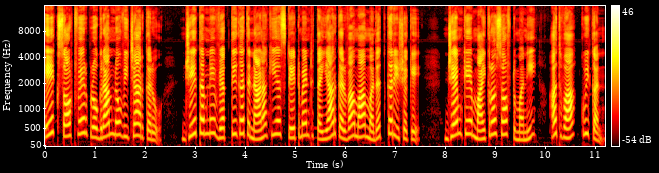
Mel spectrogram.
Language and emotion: Gujarati, neutral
